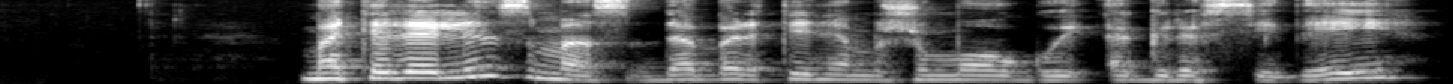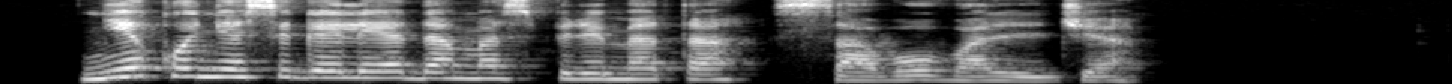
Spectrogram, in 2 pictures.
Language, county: Lithuanian, Kaunas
